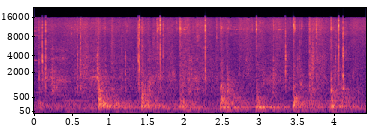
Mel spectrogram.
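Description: Footsteps climbing a stairwell's stairs, a steady run of steps at about two a second that starts about a second in.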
